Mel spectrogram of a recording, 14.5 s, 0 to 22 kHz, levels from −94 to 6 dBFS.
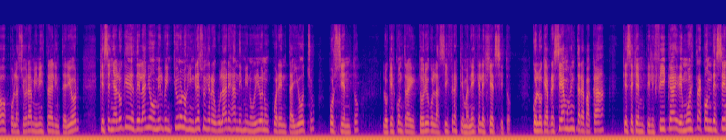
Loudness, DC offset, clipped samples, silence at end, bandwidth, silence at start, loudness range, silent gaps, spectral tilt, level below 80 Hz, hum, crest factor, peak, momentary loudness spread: -30 LUFS; under 0.1%; under 0.1%; 0 s; 11.5 kHz; 0 s; 4 LU; none; -3 dB/octave; -30 dBFS; none; 16 dB; -10 dBFS; 11 LU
